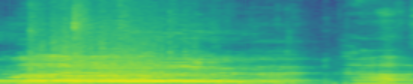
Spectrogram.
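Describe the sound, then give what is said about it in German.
A live audience, asked to make some noise, cheers and shouts loudly for about two seconds, a dense wash of many voices that fades briefly before a second smaller burst of yelling. “Ich weiß nicht, kann man das Publikum hören? Macht mal Geräusch.”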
